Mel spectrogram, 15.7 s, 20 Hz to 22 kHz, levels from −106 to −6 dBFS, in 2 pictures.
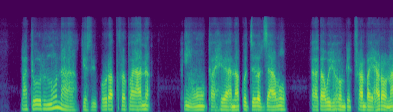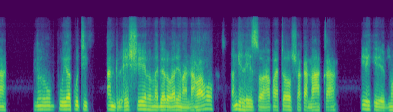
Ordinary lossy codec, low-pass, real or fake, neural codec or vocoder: Opus, 16 kbps; 10.8 kHz; fake; codec, 16 kHz in and 24 kHz out, 0.6 kbps, FocalCodec, streaming, 4096 codes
